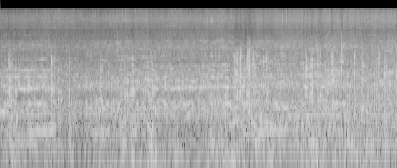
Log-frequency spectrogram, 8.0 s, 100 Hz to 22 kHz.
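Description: Yamaha MT-15 V2's 155 cc single-cylinder engine running under acceleration on the move, with an upshift from fourth to fifth gear.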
